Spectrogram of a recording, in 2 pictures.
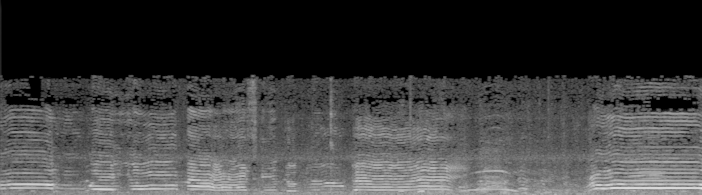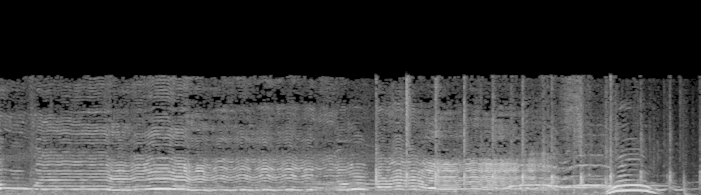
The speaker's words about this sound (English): And he is singing. It's an African-American guy, beautiful voice. Great voice. Singing about throwing away masks, and people were laughing and like giving him high fives and clapping.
